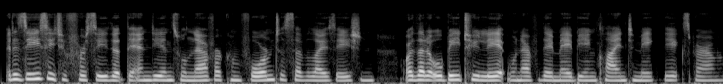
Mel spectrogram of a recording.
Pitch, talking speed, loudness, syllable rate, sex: 195 Hz, 240 wpm, -17 LUFS, 6.7 syllables/s, female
